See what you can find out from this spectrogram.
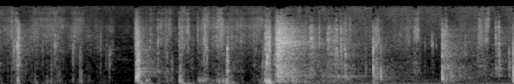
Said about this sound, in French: La porte s'est ouverte pour la seconde fois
